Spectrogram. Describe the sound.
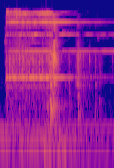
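A telephone bell rings to signal a listener calling in to a radio show, heard as a short, faint ring with steady tonal lines and one brighter burst near the middle, alone without talk.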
